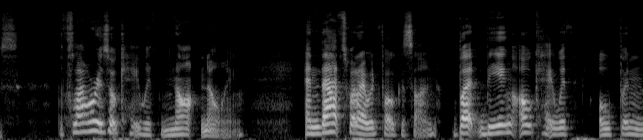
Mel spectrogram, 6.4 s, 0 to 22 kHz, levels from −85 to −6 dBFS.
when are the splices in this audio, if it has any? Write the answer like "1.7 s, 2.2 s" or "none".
4.4 s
